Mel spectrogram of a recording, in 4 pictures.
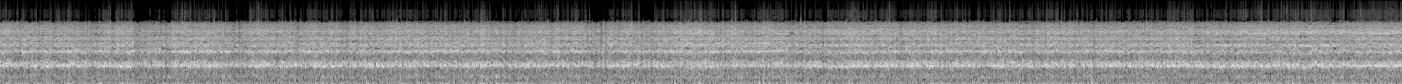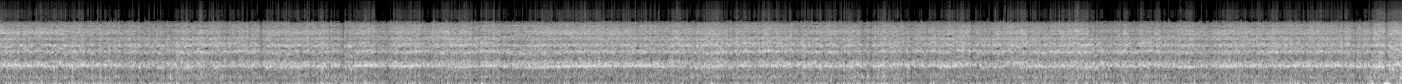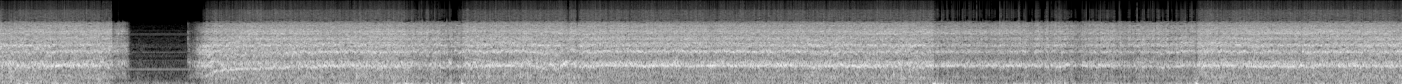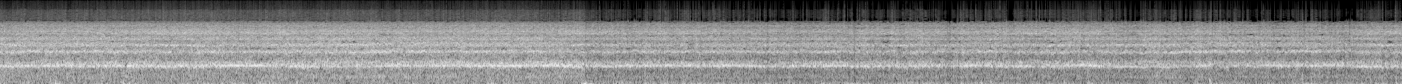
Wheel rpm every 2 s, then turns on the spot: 230, 240, 230, 230, 230, 230, 210, 210, 220, 220, 220, 230, 210, 220, 130, 180, 220, 240, 230, 230, 220, 230, 230, 230, 230, 230, 220, 230.
none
